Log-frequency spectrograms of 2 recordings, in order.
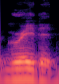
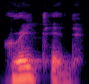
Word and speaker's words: grated: we freshly graded it have to think it's grated or graded but it's grated and it's spelled g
